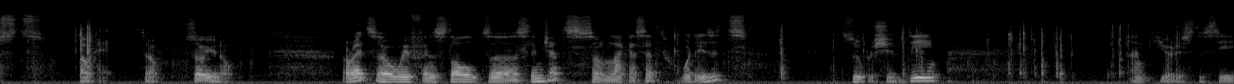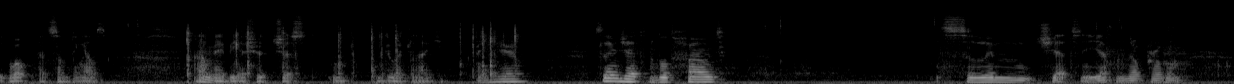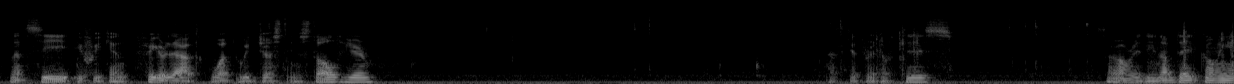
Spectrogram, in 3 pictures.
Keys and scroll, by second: 0.8 ctrl+c, 9.1 shift+super+d, 9.4-11.8 typing, 14.0-18.8 typing, 16.3 Tab, 33.7 shift+super+q, 36.3-37.0 typing.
